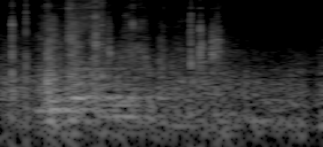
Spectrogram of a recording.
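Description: Faint rustling and light clicks of hymnal pages being turned, with a faint murmur of voices.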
